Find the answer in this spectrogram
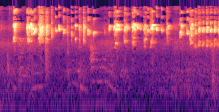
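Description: Small caged birds chirping busily, many short high chirps overlapping one another.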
